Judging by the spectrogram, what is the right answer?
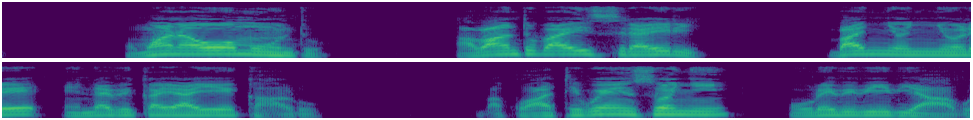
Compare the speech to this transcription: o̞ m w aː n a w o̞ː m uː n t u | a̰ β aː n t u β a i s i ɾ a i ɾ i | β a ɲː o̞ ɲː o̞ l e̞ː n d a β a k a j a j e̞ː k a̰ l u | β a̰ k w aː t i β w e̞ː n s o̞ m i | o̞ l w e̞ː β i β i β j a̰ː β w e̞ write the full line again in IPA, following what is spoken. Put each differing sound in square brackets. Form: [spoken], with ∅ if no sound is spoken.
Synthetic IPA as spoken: o̞ m w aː n a w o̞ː m uː n t u | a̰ β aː n t u β a i s i ɾ a i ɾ i | β a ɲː o̞ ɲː o̞ l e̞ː n d a β [i] k a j a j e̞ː k a̰ l u | β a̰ k w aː t i β w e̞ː n s o̞ [ɲ] i | o̞ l w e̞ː β i β i β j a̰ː β w e̞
